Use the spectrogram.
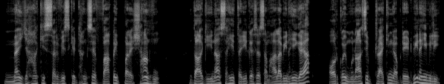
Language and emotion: Urdu, angry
